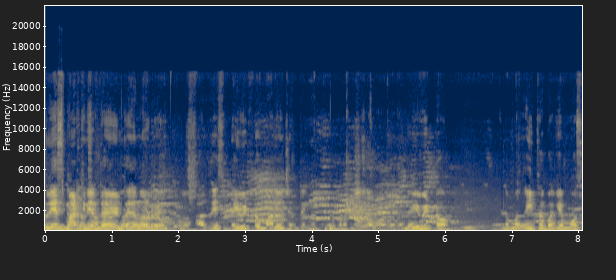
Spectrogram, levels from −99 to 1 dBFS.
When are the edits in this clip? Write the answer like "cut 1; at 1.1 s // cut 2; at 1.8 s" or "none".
none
